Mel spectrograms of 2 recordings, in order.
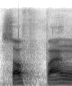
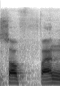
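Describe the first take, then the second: The two takes are said the same way.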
